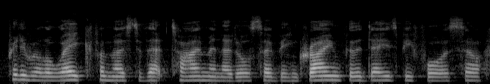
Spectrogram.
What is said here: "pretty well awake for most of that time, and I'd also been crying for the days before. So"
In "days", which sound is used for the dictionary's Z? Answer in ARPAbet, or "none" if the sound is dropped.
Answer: Z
